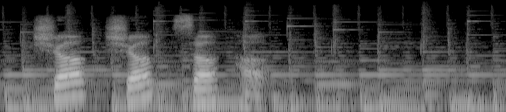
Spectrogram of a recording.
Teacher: इनका उच्चारण करते समय प्राणवायु मुख के भागों से घर्षण करती हुई अनुभूति देती है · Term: ऊष्म व्यंजन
